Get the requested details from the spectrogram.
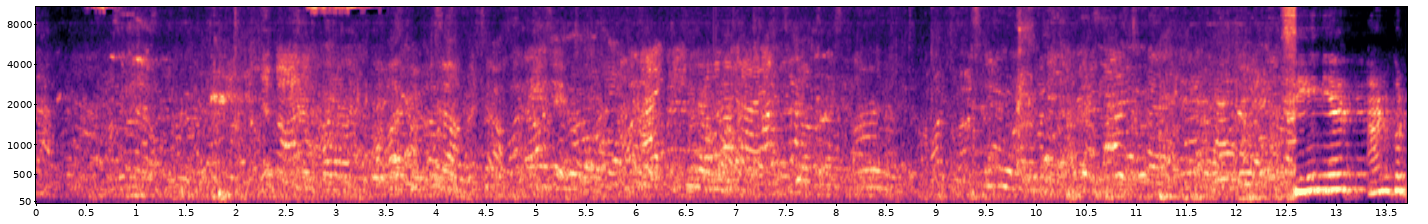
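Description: A crowd of men chatters and murmurs.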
